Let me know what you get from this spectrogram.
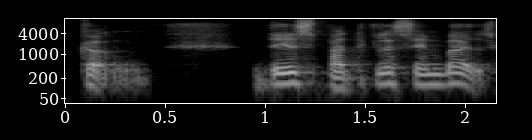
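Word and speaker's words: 庚: We call it Geng, G-E-N-G, pronounced as Geng.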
